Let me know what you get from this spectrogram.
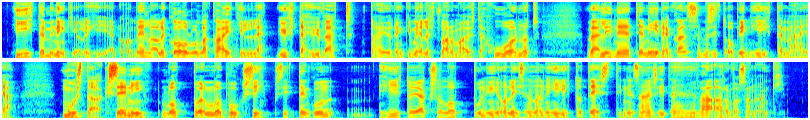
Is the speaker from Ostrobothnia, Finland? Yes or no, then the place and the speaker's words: no; Pori, Satakunta, Finland; Pori on mun rakas kotikaupunki. Sieltä mä olen kotoisin ja siellä mun sydän on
